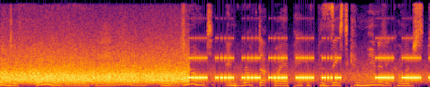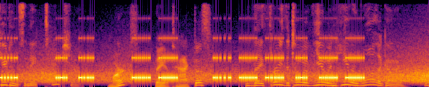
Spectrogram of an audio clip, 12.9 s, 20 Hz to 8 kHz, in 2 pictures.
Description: Hellschreiber (Feld-Hell, 122.5 baud), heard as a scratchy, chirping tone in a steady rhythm, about 900 Hz, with speech in English. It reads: DAAROM BEN IK DE VORIGE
